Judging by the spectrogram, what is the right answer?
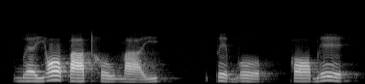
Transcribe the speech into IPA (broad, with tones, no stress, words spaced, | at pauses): bɛː˩jɔː˥˨paː˩˧t̪ʰo˩w ma˩˧j | pe˧˩boː˧˩k̚ | kɔː˩be˥˨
